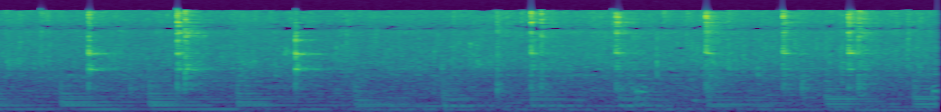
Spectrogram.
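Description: Tomatoes cook in a dry pan with no oil for a mango fish curry, giving a steady sizzle and frying hiss with regular spoon scrapes and stirring knocks about once a second, close and moderately loud, with no talking.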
